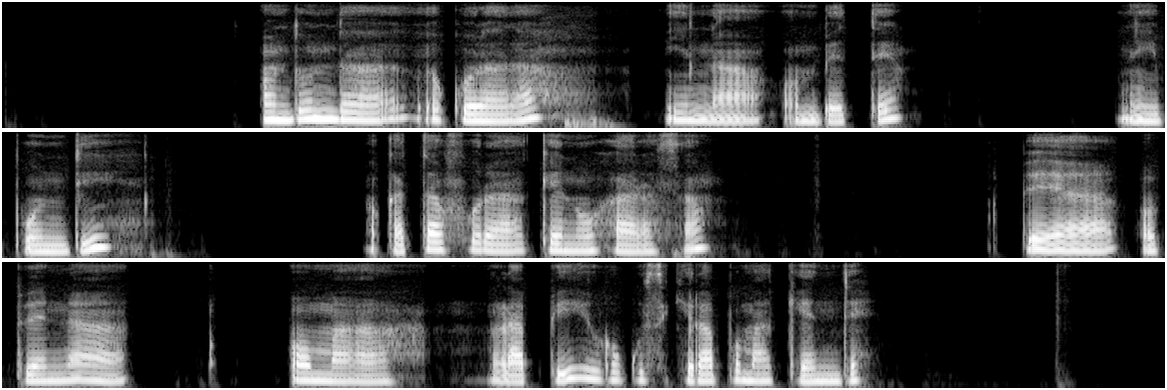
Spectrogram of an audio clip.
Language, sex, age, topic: Oshiwambo, female, 25-35, finance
